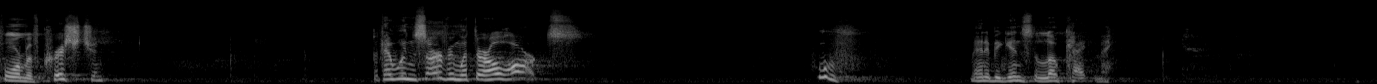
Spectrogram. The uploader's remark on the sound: Recorded live during our Wednesday night service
